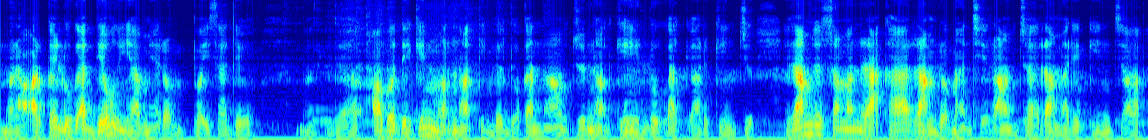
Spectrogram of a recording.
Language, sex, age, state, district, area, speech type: Nepali, female, 60+, West Bengal, Kalimpong, rural, spontaneous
